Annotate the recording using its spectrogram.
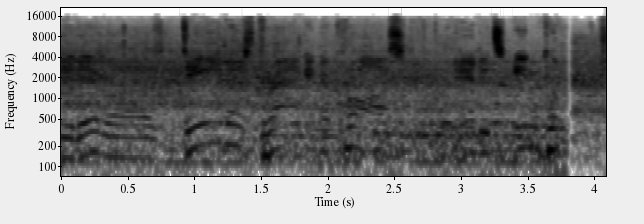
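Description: Men's voices talking over a steady background of stadium noise, broken off abruptly near the end by an edit.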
